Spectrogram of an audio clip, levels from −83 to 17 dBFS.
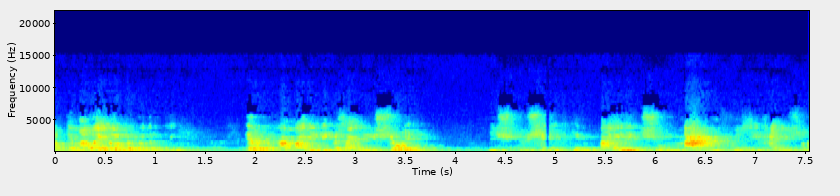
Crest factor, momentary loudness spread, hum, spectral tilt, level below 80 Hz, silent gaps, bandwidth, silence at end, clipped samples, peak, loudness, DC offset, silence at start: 16 dB; 14 LU; none; -4.5 dB/octave; -42 dBFS; none; 15 kHz; 0 s; under 0.1%; -4 dBFS; -18 LUFS; under 0.1%; 0 s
